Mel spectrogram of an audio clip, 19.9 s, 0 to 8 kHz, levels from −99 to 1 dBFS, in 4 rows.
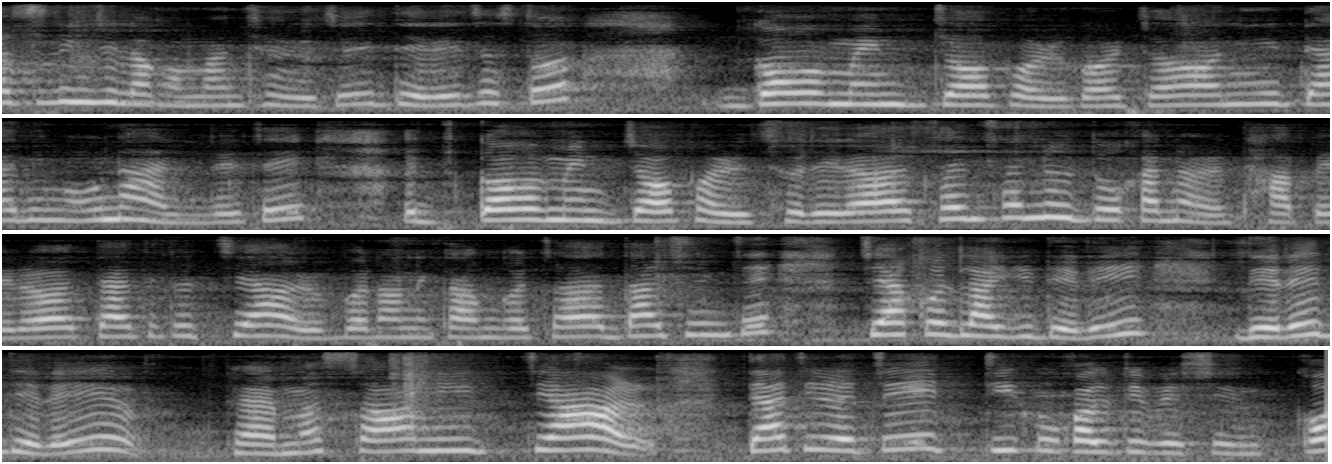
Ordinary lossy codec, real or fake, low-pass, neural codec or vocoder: none; real; 7.2 kHz; none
